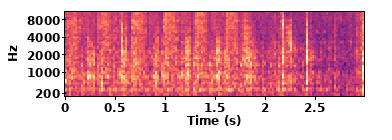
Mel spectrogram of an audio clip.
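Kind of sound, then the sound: household object, salad spinner spinning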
